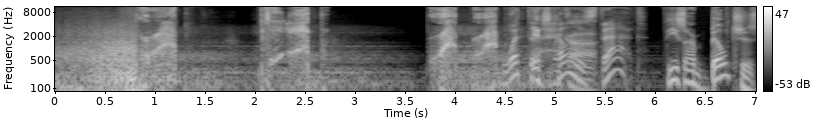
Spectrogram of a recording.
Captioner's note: belching sounds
